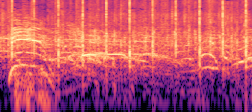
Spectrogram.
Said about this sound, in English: So do this. Stand up and give a hand clap of praise to the King of the universe because he is.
